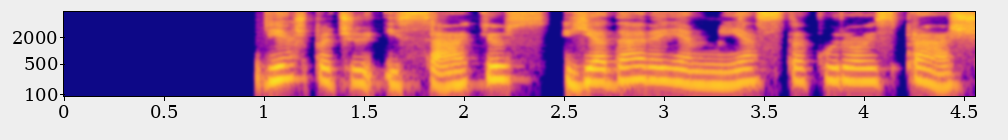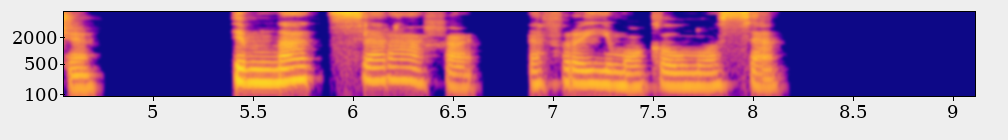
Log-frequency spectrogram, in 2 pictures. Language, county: Lithuanian, Klaipėda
